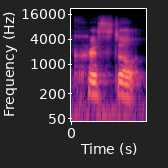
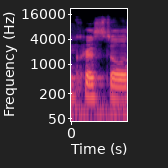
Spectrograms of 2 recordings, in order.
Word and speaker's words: Krystal: I did forget to say um, if anybody is on the gram, you can find me at Krystal M. Harris, and Krystal is spelled with a K.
